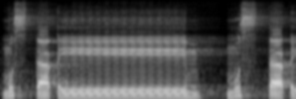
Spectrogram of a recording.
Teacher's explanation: থামলে এখানে তিন আলিফ টান হবে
